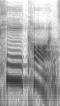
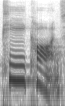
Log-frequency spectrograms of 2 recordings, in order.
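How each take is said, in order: First: It is said the Upper Peninsula way. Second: It is said the Upper Peninsula way.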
